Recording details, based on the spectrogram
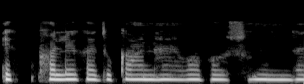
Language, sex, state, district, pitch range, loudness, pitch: Hindi, female, Bihar, Araria, 220-230 Hz, -17 LUFS, 225 Hz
